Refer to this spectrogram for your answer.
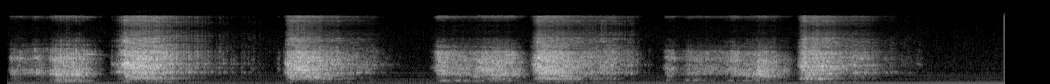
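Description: A tiger gives a series of harsh, rasping roars, each burst about a second long.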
